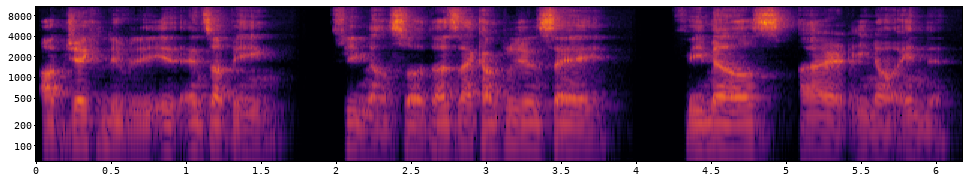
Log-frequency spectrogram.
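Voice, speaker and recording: A man's voice: on the low side, steady tone, normal speed, creaky, a little mellow, reverberant. A man hosting a casual business podcast, rambling a little and laughing as he talks. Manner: rambling, laughs while talking. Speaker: podcast host, business owner.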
